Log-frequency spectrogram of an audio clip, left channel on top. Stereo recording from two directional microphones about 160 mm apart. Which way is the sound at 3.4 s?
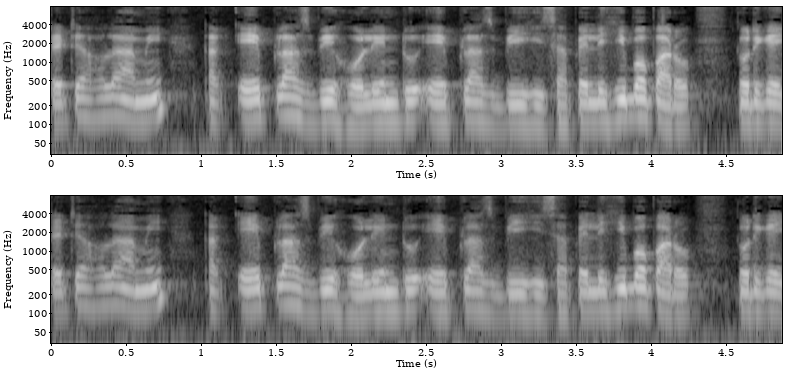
25° left (ahead or behind).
